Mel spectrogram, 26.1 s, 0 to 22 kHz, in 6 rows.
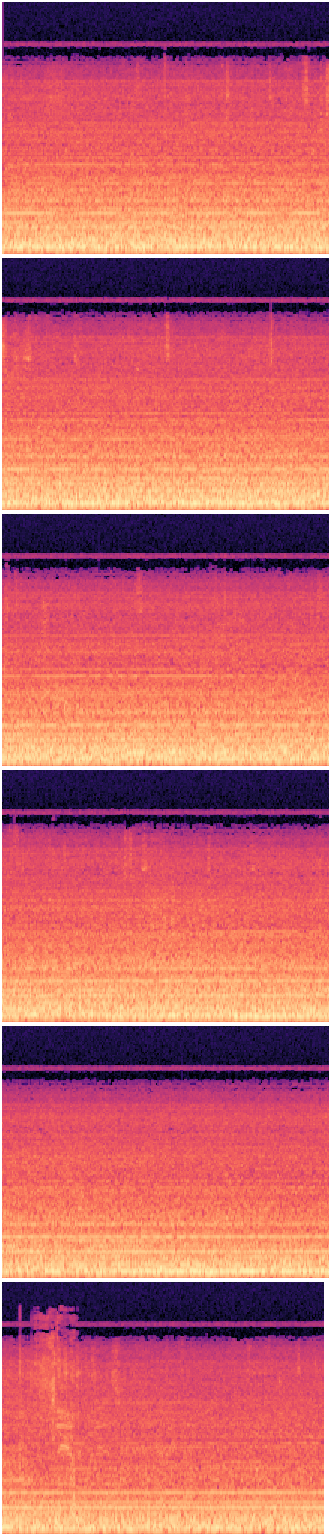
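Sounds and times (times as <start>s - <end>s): jet engines in passenger cabin: 0.0s - 26.0s.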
